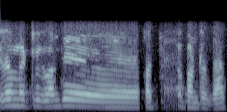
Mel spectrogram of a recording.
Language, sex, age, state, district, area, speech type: Tamil, male, 60+, Tamil Nadu, Nilgiris, rural, conversation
